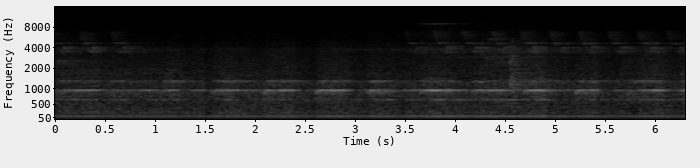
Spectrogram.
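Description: Faint garden ambience: a bird calling in a repeated series of short, high chirps over a steady low hum.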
